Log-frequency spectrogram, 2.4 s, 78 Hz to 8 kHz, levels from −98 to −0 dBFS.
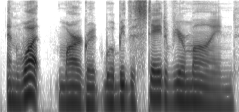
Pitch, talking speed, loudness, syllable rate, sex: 115 Hz, 250 wpm, -19 LUFS, 6.1 syllables/s, male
